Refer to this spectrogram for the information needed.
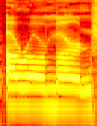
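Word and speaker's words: Arror Murn: Again, for those of you who are tuning in, the town's name is spelled A-R-R-O-R space M-U-R-N, which looked cooler spelled out than I realized it sounded when I said it aloud.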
